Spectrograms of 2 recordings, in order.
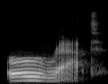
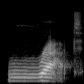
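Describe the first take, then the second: First: An extra uh vowel comes before the r. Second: The r starts directly with no vowel before. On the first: The speaker calls it wrong. "we do not say er rat" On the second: The speaker calls it right. "It's rat"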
